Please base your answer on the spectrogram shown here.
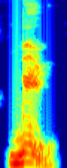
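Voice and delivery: "बेड" with E said as a short ए; short e pronunciation. Shown as a demonstration. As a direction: model "बेड" as one word with a short eh vowel. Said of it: "ई का पहला उच्चारण होता है ए".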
